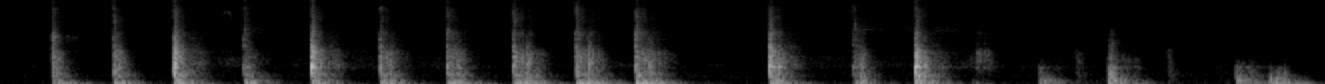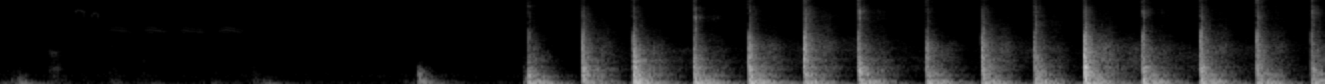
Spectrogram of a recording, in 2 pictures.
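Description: Hammer blows on wooden gable framing: runs of sharp, steady strikes about two to three a second, a pause of a few seconds past the middle, then a quicker run near the end.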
